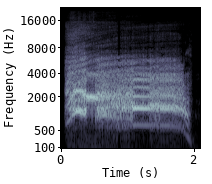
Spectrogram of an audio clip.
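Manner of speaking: sharp, loud yell of frustration; sudden scream. Acted. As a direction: burst out with a scream.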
